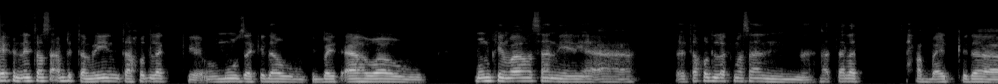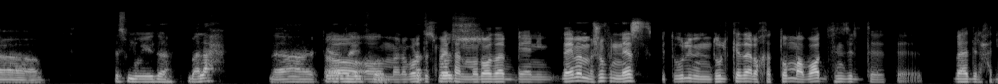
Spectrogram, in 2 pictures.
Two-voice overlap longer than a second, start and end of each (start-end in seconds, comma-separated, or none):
13.2-14.9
